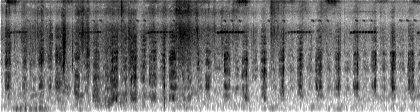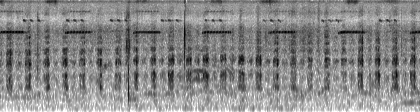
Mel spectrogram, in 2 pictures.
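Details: Red Pit Bull dog panting rapidly, about two breaths a second in an irregular rhythm, with a faint repeated high electronic tone in the background.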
